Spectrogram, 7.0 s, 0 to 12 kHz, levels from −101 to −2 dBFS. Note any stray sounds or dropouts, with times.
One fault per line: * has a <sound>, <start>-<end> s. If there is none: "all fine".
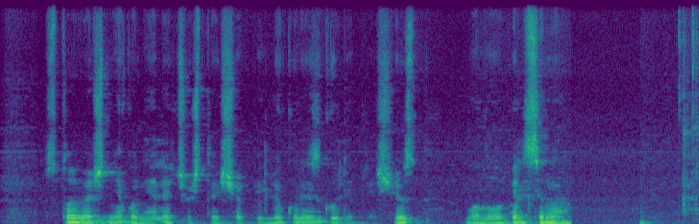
all fine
